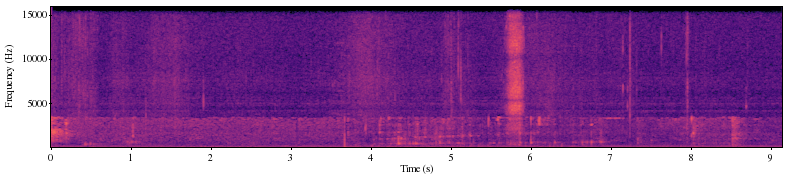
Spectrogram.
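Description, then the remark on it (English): A single sharp pop of a beer can tab as it is opened for a joke home COVID test, then several seconds of soft fizzing and trickling as the beer is poured, over a steady low hum. “Open a can of beer.”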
